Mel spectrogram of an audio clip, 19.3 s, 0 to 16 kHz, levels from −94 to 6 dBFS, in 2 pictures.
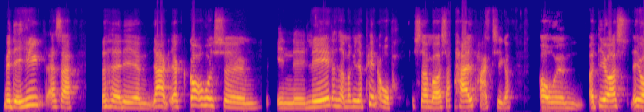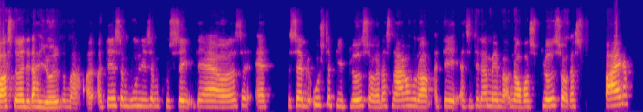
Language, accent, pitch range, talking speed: Danish, native, 195-245 Hz, 225 wpm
